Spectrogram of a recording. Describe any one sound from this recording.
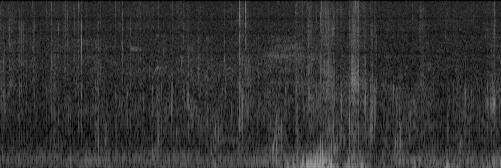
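A young woman gulps water from a plastic bottle.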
